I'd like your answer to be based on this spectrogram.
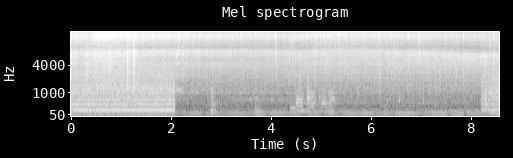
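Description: Spices, onion and garlic for a crab curry sizzle loudly in hot oil, a bright burst of frying that settles into a steady, softer sizzle with occasional stirring, and the loud sizzle surges again near the end.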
